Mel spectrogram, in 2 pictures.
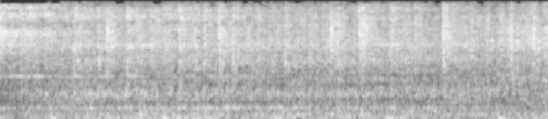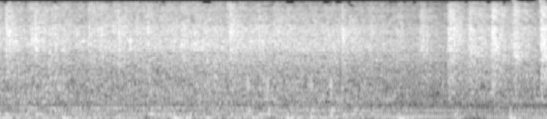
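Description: Narrow-gauge Darjeeling Himalayan Railway toy train, hauled by a small steam locomotive, making a steady running noise as it travels along the line.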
